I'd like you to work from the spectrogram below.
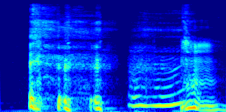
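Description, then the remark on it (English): Someone clears their throat: three short, gruff voiced bursts in quick succession, followed by a longer, sustained humming rasp that rises slightly in pitch. No talking. “sorry for clearing my throat?”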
